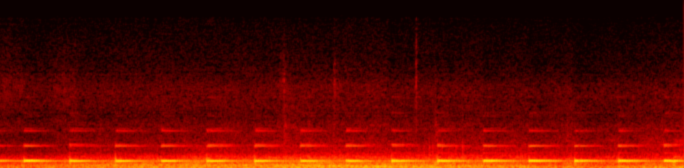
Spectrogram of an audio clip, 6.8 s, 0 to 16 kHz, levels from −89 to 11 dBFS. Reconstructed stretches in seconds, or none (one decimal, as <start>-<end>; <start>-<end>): 0.0-6.8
